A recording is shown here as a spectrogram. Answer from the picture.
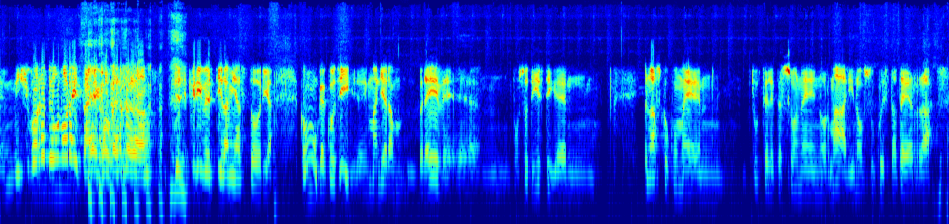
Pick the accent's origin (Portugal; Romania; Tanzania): Romania; Bucharest; Italian is a second language; vivevo a Bucarest, che è la mia città d'origine, dove sono nato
